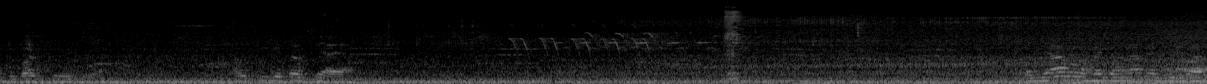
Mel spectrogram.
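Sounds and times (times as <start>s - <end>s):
small bird chirping: 1.4s - 8.0s.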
